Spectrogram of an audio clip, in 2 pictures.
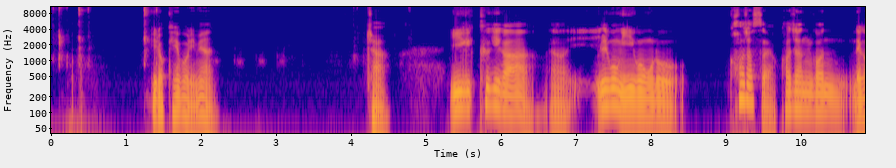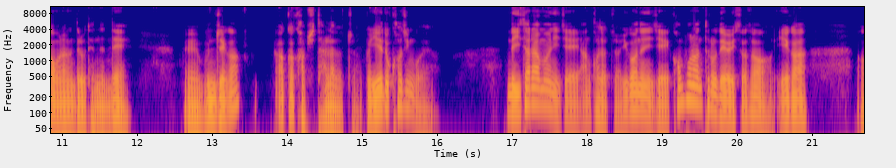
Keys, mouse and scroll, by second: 0.6 Return, 2.7 shift+middle click, 4.0 space, 12.5 shift+middle click.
